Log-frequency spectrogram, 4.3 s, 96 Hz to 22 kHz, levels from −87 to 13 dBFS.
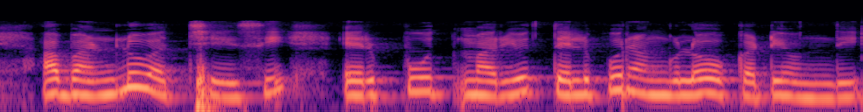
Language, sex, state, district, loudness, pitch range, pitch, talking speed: Telugu, female, Telangana, Komaram Bheem, -14 LUFS, 215-245 Hz, 225 Hz, 125 wpm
